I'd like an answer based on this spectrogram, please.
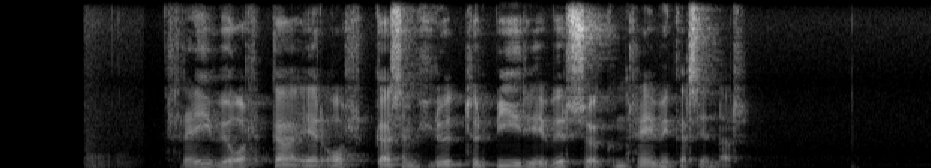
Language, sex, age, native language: Icelandic, male, 40-49, Icelandic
